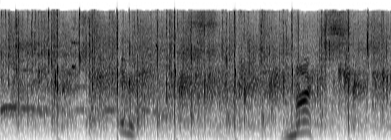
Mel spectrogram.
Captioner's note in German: Applaus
